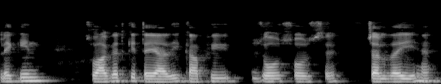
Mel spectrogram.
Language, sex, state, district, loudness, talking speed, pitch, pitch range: Hindi, male, Bihar, Jahanabad, -19 LUFS, 135 wpm, 140 Hz, 130-150 Hz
